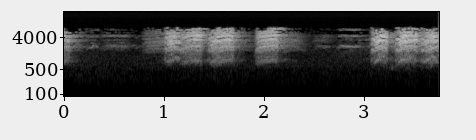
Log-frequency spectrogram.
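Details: Hyacinth macaw in nature giving raucous, rasping squawks in uneven bursts, some run together and others short and clipped, with faint higher notes between.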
